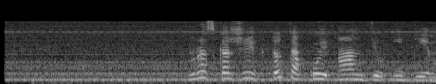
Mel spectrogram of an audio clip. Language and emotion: Russian, neutral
